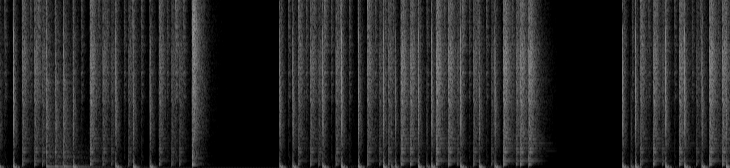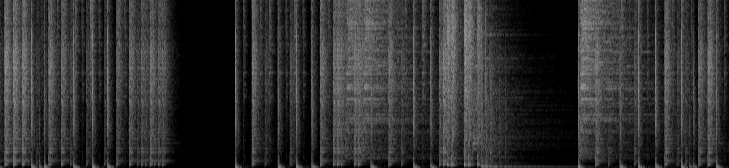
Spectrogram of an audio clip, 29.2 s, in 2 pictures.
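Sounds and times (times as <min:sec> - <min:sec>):
MIDI drum pattern: 0:00.0 - 0:04.1, 0:05.6 - 0:10.6, 0:12.5 - 0:17.8, 0:19.3 - 0:24.9, 0:26.2 - 0:29.1.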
